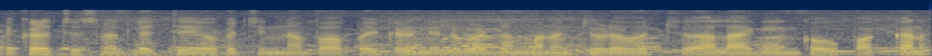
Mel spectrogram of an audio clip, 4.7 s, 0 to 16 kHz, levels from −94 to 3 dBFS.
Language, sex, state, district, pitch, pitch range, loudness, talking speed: Telugu, male, Andhra Pradesh, Sri Satya Sai, 125 Hz, 120-125 Hz, -20 LUFS, 165 wpm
